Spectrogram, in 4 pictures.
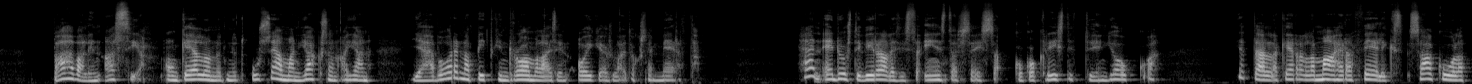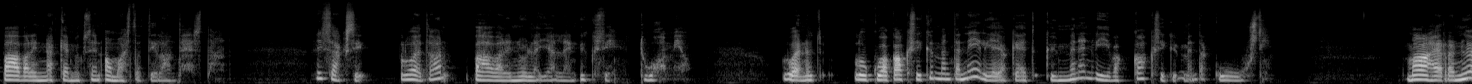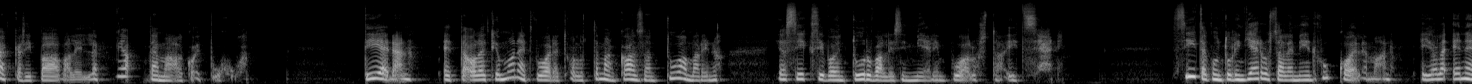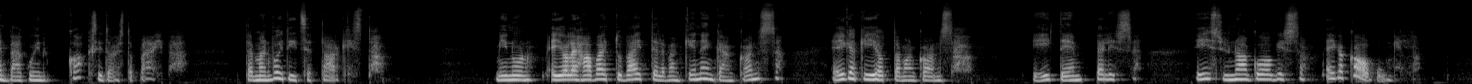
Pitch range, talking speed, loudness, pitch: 195-235 Hz, 100 wpm, -24 LUFS, 215 Hz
